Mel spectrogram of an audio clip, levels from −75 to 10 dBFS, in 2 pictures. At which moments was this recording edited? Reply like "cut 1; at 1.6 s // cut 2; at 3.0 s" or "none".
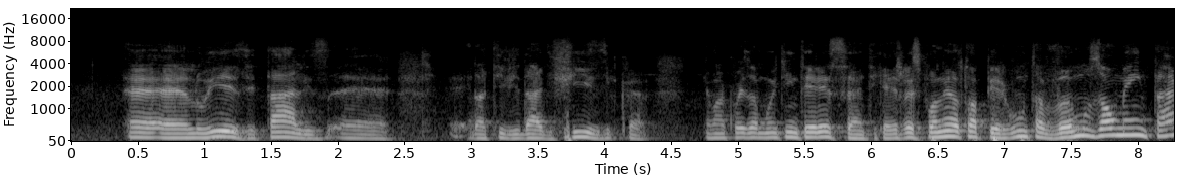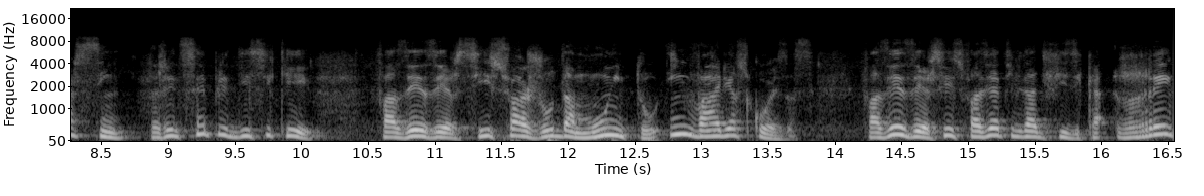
cut 1; at 3.0 s // cut 2; at 8.9 s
